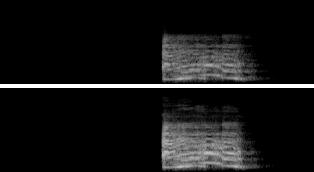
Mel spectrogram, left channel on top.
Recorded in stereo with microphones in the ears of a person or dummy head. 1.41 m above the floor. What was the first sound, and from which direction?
A shout, 40° right (ahead or behind).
